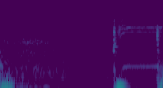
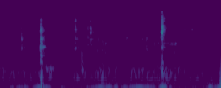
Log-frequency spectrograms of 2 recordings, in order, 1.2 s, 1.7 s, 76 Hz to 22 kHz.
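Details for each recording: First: Hobby Plus CR-18P Trail Hunter RC crawler winch on separate ESC after reprogramming: short clean whir one way, click, then whir the other way; winch motor and controller now working properly. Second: Hobby Plus CR-18P crawler, winch ESC powered separately and tested on a motor: only a couple of faint short high beeps with no arming tune, ESC fails to initialize and motor does not run until reprogrammed.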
